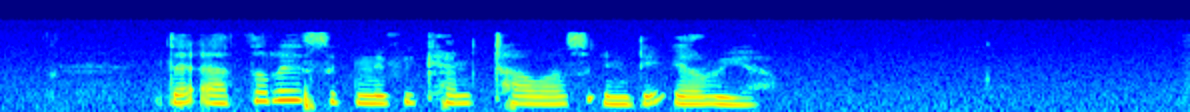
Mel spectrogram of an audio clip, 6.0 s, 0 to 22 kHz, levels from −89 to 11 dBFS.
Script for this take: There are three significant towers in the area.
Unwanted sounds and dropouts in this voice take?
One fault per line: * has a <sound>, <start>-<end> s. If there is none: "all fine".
all fine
